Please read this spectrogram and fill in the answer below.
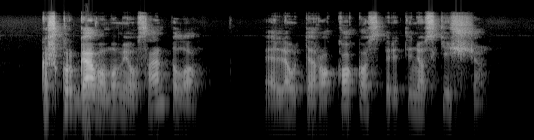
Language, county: Lithuanian, Alytus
